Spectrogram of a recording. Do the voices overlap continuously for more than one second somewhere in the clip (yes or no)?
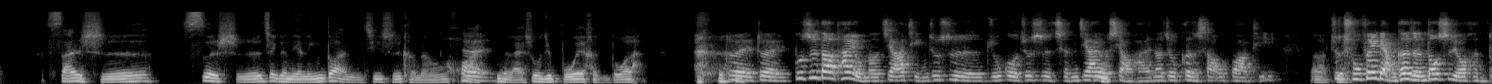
no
